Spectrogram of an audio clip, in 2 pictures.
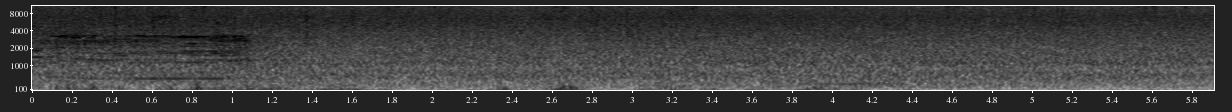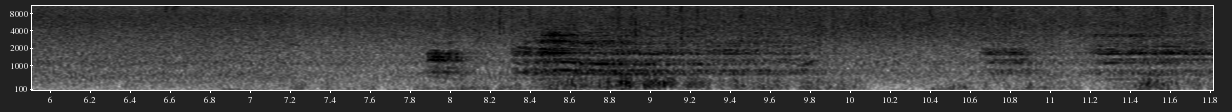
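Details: Lone red deer stag calling loudly during the rut on Hiiumaa, Estonia, in 2019: drawn-out hoarse, harmonic roars, one brief at the start and a longer, louder bellow near the end, over steady wind-like rumble.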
